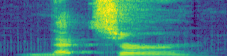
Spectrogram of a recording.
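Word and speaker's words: נֵצֶר: The word for branch sounds like the word for Nazarene. Netzer is how the vowels are formed. Natzer would sound similar to Nazarene.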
